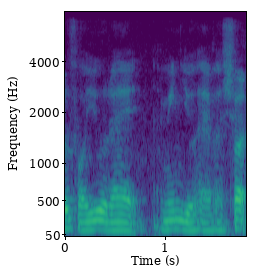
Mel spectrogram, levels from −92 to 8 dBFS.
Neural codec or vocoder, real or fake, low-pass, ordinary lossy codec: none; real; 7.2 kHz; AAC, 48 kbps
